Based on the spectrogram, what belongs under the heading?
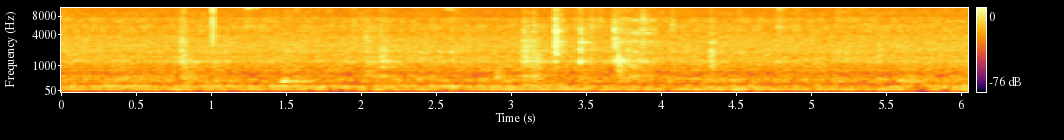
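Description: Alu vadi pieces shallow-frying in oil in a pan: sizzling with scattered crackles and pops, over a steady low hum.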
